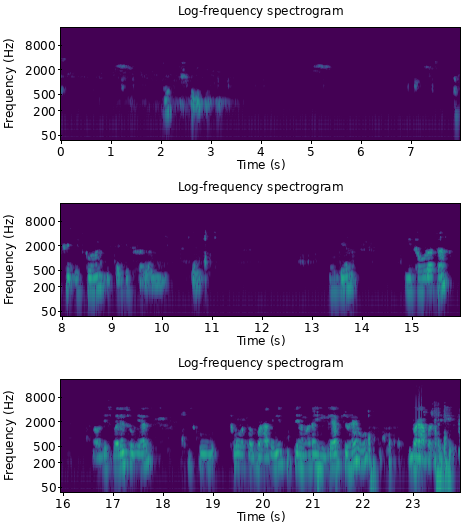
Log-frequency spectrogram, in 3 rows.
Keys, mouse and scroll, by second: 0.2-1.4 scroll down 1, 1.4-3.5 drag, 5.1 scroll down 1, 5.7 scroll up 1, 6.2 scroll down 1, 6.8-8.4 drag, 10.9-11.4 scroll down 1, 11.4-11.9 scroll up 1, 12.9-20.7 drag, 21.4 Right, 21.6 Right, 21.8 Right, 21.9 Right.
